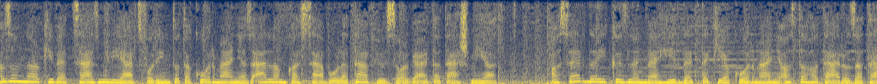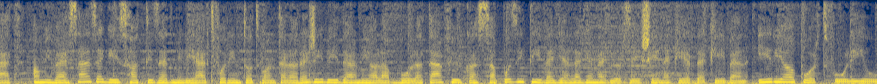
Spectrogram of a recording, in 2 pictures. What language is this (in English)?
Hungarian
